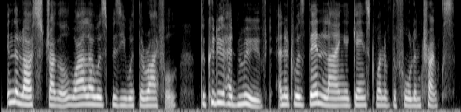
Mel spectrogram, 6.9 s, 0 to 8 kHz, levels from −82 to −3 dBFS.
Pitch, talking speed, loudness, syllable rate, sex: 205 Hz, 225 wpm, -17 LUFS, 5.8 syllables/s, female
